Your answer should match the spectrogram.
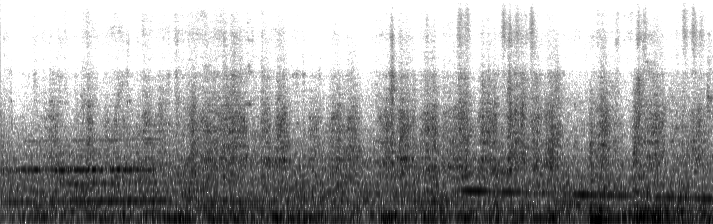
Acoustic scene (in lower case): bus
